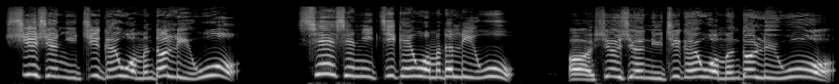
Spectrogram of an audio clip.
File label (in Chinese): 小男小女角色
